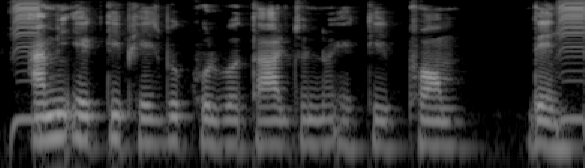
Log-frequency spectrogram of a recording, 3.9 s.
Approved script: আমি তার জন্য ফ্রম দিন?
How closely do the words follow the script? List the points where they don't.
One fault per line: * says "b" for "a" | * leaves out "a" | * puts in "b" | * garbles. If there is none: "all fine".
* puts in "একটি ফেসবুক খুলব"
* puts in "একটি"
